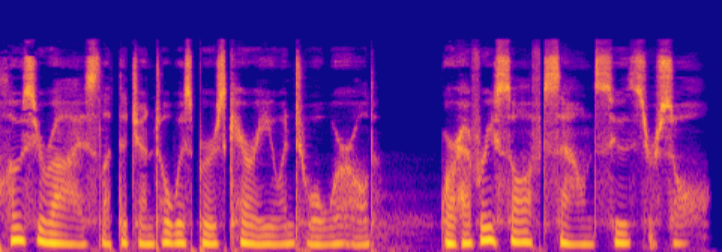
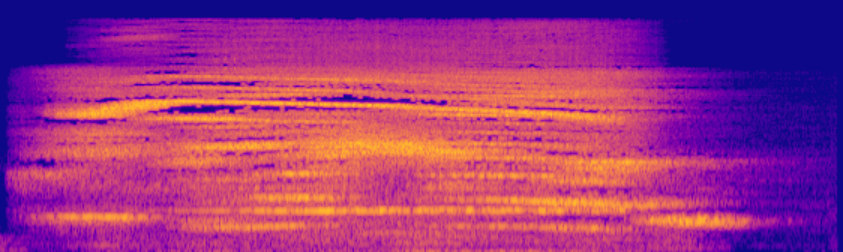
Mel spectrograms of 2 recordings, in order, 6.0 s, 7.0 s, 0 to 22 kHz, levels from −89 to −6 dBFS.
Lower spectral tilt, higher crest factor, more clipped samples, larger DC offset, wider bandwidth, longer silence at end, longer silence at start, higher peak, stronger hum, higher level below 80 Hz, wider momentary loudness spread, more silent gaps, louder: first, -3.5 dB/octave vs 2 dB/octave; about the same, 18 dB vs 16 dB; neither; neither; second, 12 kHz vs 16 kHz; second, 0.1 s vs 0.8 s; second, 0 s vs 0.2 s; about the same, -2 dBFS vs -2 dBFS; neither; first, -50 dBFS vs -56 dBFS; second, 9 LU vs 14 LU; neither; second, -19 LUFS vs -13 LUFS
